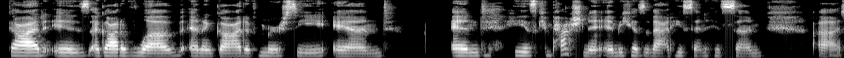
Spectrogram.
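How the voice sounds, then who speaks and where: A woman's voice: lowish voice, darkish tone. A young woman with a stuffy, congested voice from a cold, talking casually through a Bible journaling craft video. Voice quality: stuffy nasal. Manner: chatty, with fillers and light laughs. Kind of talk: casual craft tutorial voice-over.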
